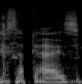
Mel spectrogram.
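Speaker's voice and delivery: low, quiet snake voice. Imagining slithering into the room to greet everyone, like the Jungle Book snake. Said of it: "Like that snake from the fucking Jungle Book".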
